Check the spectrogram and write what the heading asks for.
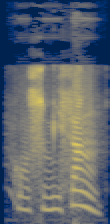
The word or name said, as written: Consumicam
